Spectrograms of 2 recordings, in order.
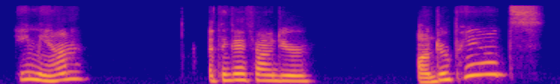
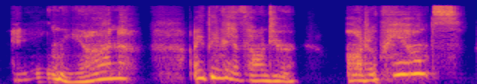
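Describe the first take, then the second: First: It is said in the speaker's normal voice. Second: It is said in a put-on character voice. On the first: "I didn't do his voice" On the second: "Can't do it"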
